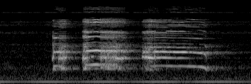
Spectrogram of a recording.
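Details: A crossbred Thai fighting rooster gives one loud, harsh crow in three linked parts, rising and then dragging out and falling, over a steady electrical hum.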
